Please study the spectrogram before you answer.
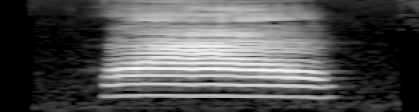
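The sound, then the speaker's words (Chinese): A white cat gives one long, clear meow lasting about a second, steady in pitch and fairly loud, with quiet surroundings before and after. “你家猫怎么回事？怎么跑我这来了？”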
